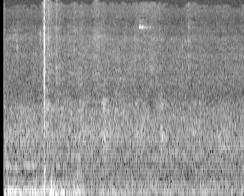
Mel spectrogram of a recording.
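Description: A large black dog panting close to the microphone. The first second is louder and low-pitched, with a sharp click about half a second in.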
